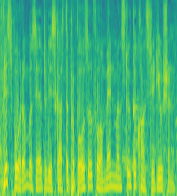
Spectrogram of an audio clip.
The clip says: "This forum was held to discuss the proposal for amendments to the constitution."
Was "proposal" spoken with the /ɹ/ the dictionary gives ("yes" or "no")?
yes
